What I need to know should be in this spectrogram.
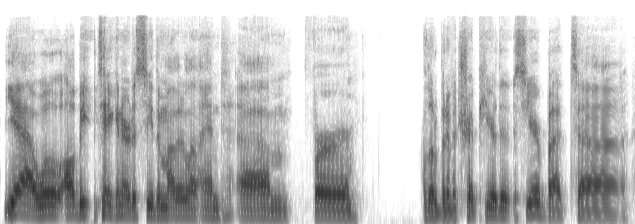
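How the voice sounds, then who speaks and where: Recorded dry with clean studio sound, this man speaks in a mid-range voice that's a little mellow and smooth, at a moderate pace. He's from Canada, a nutrition professional guesting on a podcast, and his casual interview chat rambles with many fillers and restarts.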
